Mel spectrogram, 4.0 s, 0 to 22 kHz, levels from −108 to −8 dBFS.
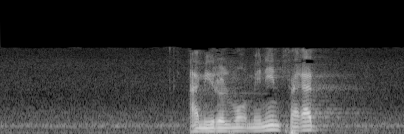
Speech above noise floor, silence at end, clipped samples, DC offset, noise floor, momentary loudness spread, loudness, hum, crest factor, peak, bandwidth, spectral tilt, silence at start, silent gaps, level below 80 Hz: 28 dB; 0.7 s; under 0.1%; under 0.1%; -58 dBFS; 9 LU; -31 LUFS; none; 18 dB; -16 dBFS; 5.2 kHz; -10 dB/octave; 1.15 s; none; -52 dBFS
